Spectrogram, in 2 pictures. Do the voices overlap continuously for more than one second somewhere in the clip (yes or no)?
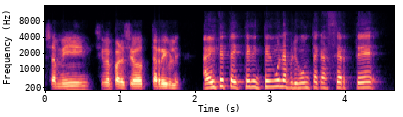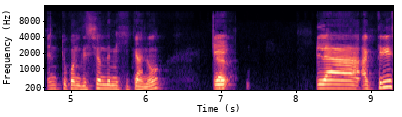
no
